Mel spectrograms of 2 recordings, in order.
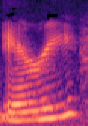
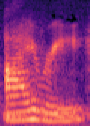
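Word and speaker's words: Aire: of two pronunciations here you can do arie or irie and this one directly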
